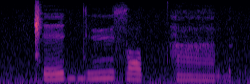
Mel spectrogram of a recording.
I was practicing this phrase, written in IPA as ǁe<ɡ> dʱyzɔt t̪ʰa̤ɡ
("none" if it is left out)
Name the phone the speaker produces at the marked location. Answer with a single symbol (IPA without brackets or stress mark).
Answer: ɡ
